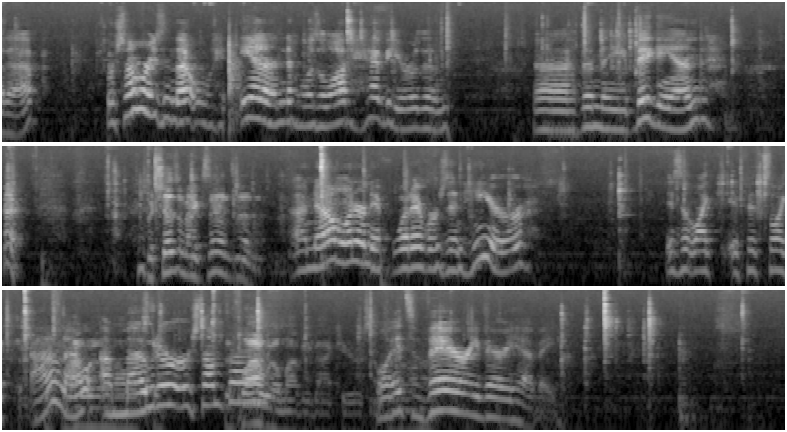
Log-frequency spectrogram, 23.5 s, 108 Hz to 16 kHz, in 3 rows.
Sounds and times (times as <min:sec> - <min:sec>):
Inside, small room: 0:00.0 - 0:23.4
Speech: 0:16.0 - 0:21.1.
